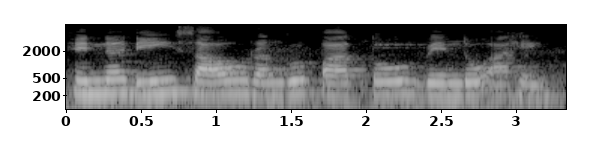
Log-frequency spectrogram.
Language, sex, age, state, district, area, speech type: Sindhi, female, 45-60, Maharashtra, Mumbai Suburban, urban, read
